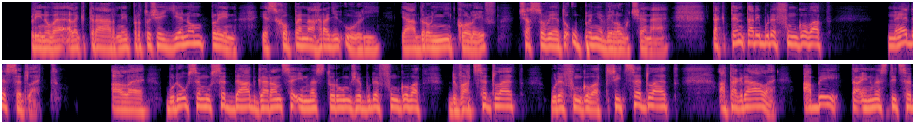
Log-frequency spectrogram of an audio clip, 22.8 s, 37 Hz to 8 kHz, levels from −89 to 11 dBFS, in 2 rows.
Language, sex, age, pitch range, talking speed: Czech, male, 60-79, 120-160 Hz, 120 wpm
